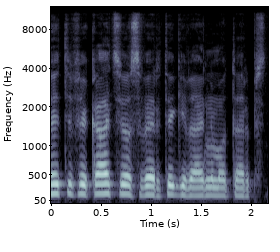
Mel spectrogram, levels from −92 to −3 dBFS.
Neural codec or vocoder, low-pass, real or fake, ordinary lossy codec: none; 10.8 kHz; real; AAC, 64 kbps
